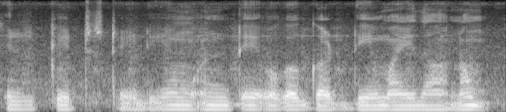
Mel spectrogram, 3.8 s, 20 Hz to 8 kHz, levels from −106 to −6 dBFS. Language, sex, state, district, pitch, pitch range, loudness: Telugu, male, Telangana, Hyderabad, 105 Hz, 100-105 Hz, -17 LUFS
